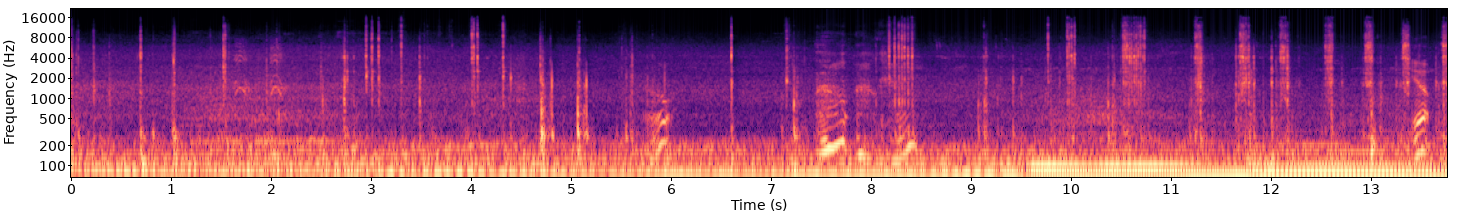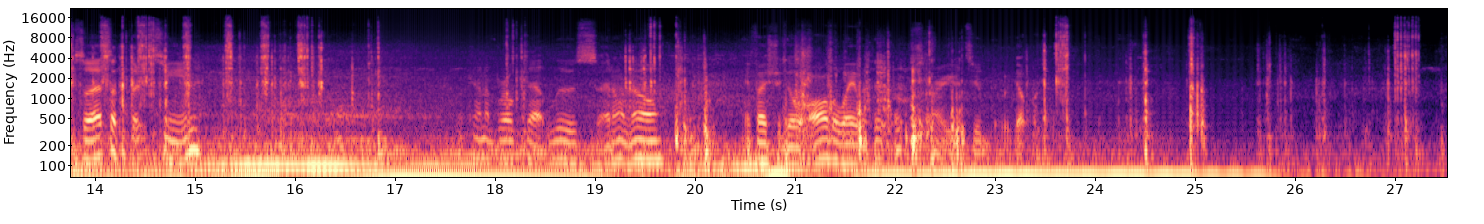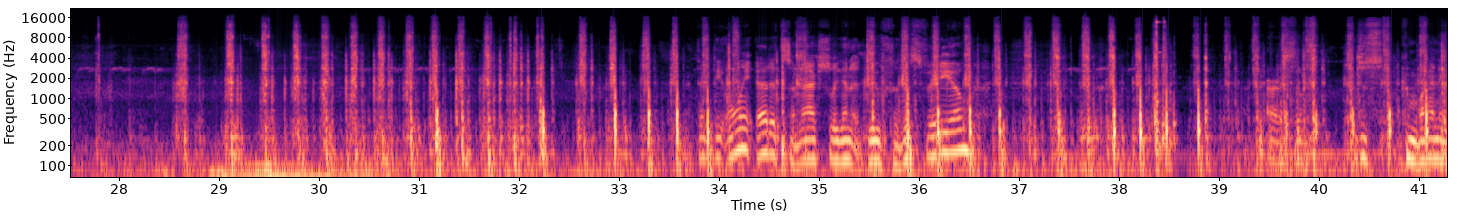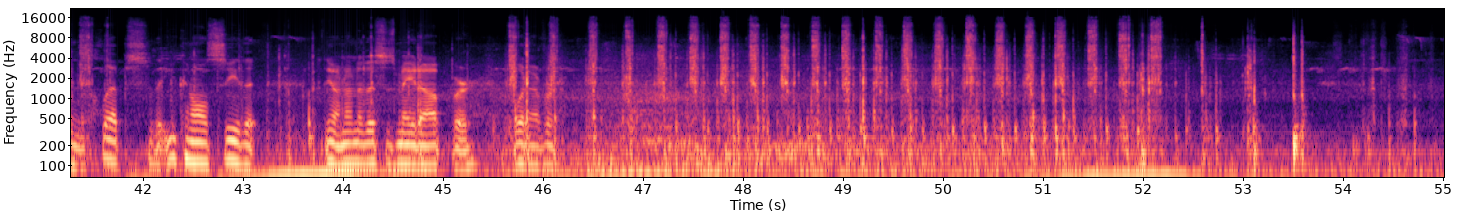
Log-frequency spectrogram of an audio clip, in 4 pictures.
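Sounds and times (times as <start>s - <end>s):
socket ratchet clicking: 0.0s - 4.5s, 9.1s - 17.0s, 23.4s - 24.5s, 25.6s - 41.7s, 45.5s - 53.3s
metal scraping: 9.1s - 16.8s.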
